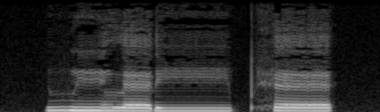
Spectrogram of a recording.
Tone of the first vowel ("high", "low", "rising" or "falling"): low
